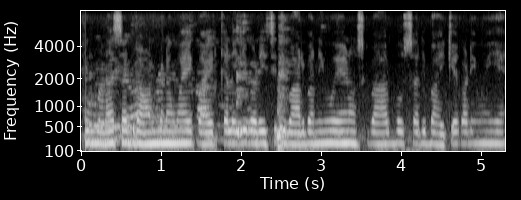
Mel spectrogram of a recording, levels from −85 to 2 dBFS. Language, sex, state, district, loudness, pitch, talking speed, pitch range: Hindi, male, Chhattisgarh, Bastar, -20 LUFS, 200 Hz, 280 wpm, 200-205 Hz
